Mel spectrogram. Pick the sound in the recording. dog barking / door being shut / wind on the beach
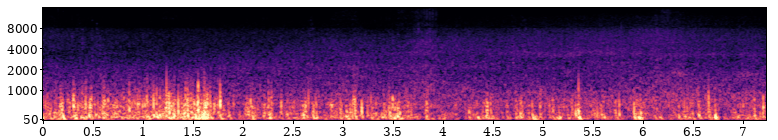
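wind on the beach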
